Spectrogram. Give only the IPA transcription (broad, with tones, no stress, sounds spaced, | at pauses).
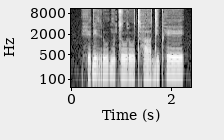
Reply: h ɪ˨ ɗ i˦ r uː˨˦ ɡ ũ˨ t͡s oː˨ ɾ oː˨ tʰ aː˨ d i˦ pʰ eː˦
